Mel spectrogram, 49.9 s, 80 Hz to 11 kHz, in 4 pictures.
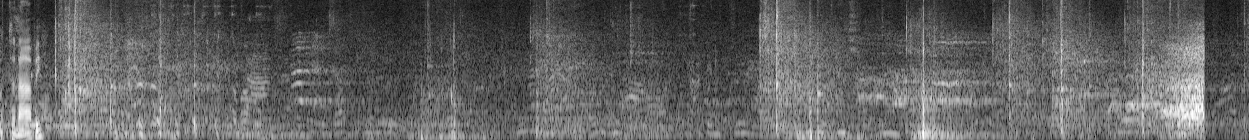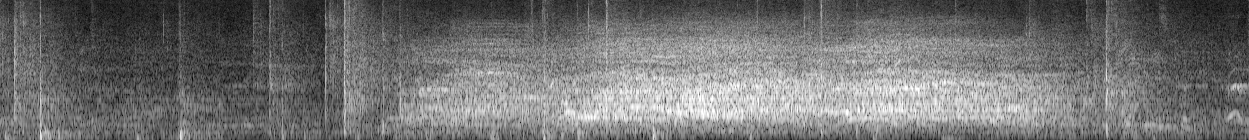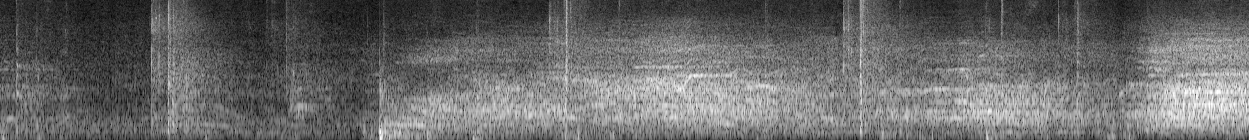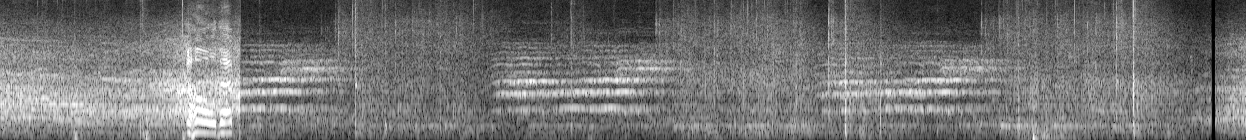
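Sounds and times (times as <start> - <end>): rackets hitting shuttlecock: 0.5 - 2.2, 7.6 - 11.8, 12.4 - 13.2, 14.1 - 16.6, 20.0 - 21.2, 22.7 - 24.2, 24.9 - 25.6, 26.5 - 27.2, 30.4 - 31.2, 33.3 - 36.3, 40.8 - 42.1, 44.0 - 46.3, 47.2 - 49.2
crowd cheering and applauding: 11.5 - 12.1, 16.5 - 23.3, 29.0 - 39.9.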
